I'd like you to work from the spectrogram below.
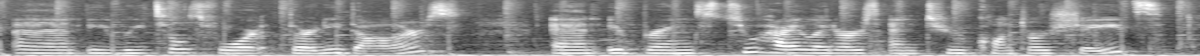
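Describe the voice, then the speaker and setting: A woman speaks fairly slowly in a flat monotone while music plays in the background. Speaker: beauty YouTuber. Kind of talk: makeup unboxing review talking to camera. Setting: hotel room at night. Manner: whispered, quiet.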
